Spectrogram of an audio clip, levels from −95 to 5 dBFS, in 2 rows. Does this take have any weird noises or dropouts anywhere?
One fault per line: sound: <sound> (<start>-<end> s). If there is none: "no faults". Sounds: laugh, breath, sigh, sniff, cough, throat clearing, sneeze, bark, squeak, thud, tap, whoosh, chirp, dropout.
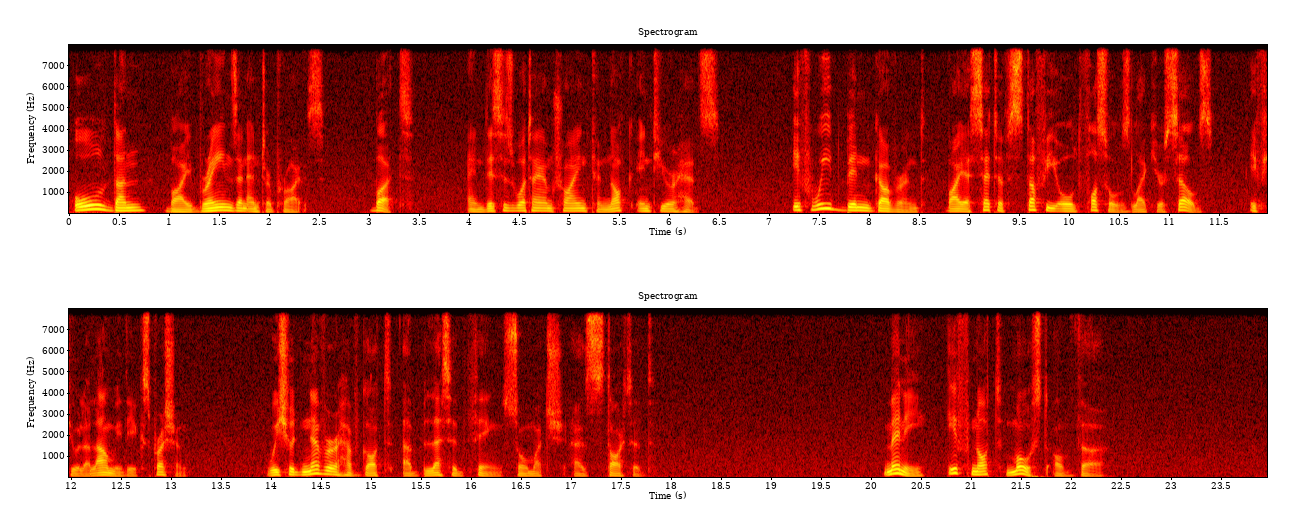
no faults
